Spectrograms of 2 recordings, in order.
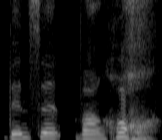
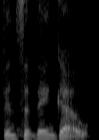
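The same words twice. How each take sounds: First: The name has a throaty, raspy, throat-clearing sound. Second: The name is said plainly without a throaty rasp. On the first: "the correct pronunciation is Vincent van Gogh. But I feel like I'm clearing my throat every time I say that" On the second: "so I'm going to just go with Vincent van Gogh"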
